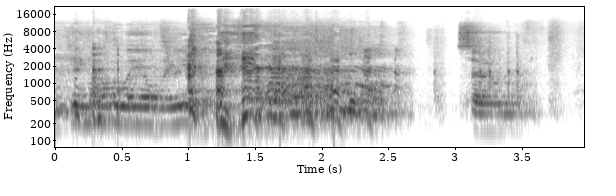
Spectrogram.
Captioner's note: laughter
